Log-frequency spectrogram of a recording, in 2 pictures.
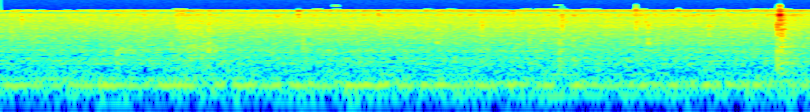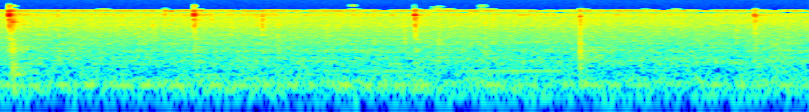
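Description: Vegetables and eggs sizzling faintly in a pot on the stove over a steady low hum, with a few light clicks.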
